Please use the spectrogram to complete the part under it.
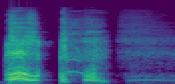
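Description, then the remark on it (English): Two quick, rough coughs into a handkerchief as Mr. Poe coughs, like someone clearing their throat, trailing off into a low, short voiced grunt. No speech accompanies them. “Yes, and I'm sure he's very sensitive about that, so don't ridicule him, Mr. Poe said, coughing again into his handkerchief.”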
